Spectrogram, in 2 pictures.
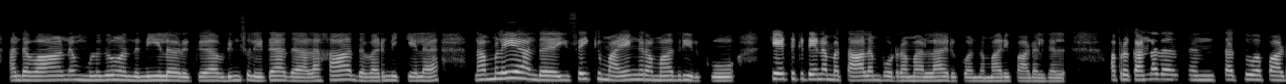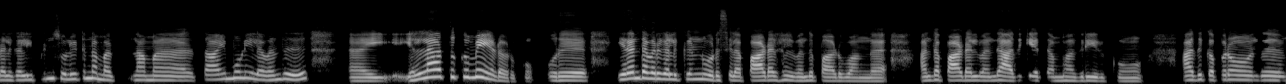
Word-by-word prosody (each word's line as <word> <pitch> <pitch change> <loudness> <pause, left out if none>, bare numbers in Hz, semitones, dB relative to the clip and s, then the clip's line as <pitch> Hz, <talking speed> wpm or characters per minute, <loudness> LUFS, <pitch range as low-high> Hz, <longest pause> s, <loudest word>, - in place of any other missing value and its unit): அந்த 200 +1 -1
வானம் 205 +2 +1
முழுதும் 205 +2 0
வந்து 190 -2 -1
நீலம் 195 -1 +2
இருக்கு. 175 +1 -3
அப்டின்னு 180 +2 -4
சொல்லிட்டு 185 -1 -1
அது 180 -1 -5
அழகா 180 +5 -2
அந்த 185 -3 -4
வர்ணிக்கையில, 180 0 -3 0.5
நம்மளே 260 +5 +3 0.2
அந்த 215 -3 -1 0.2
இசைக்கு 255 +5 -1
மயங்குற 215 +3 0
மாதிரி 200 +1 -1
இருக்கும். 175 +1 -1 0.4
கேட்டுக்கிட்டே 250 -2 +6
நம்ம 220 -2 -1
தாளம் 195 +1 +1
போடுற 185 -1 -3
மாரிலாம் 175 +1 -1
இருக்கும். 170 -1 -6
அந்த 160 0 -4
மாதிரி 165 +1 -2
பாடல்கள். 155 -1 -5 0.5
அப்றம் 225 +1 -1
கண்ணதாசன் 220 -2 -2 0.2
தத்துவ 220 +2 -2
பாடல்கள் 200 0 0
இப்டின்னு 270 +7 -4
சொல்லிட்டு, 245 +3 -2
நம்ம 235 -6 0 0.3
நம்ம 205 0 -1 0.5
தாய்மொழில 260 +3 0
வந்து 235 +2 0 0.6
அ - - -2 0.6
எல்லாத்துக்கும் 335 +4 +5 0.2
எடம் 180 -6 -1
இருக்கும். 145 -2 -15 0.2
ஒரு 185 +1 +1 0.6
இறந்தவர்களுக்குனு 245 -3 +3
ஒரு 195 - -3
சில 190 -2 -1
பாடல்கள் 190 +1 +3
வந்து 185 +2 -2
பாடுவாங்க. 160 -2 -2 0.5
அந்த 190 +4 -1
பாடல் 190 0 +4
வந்து 185 +3 -2
அதுக்கு 185 +2 -1
ஏத்த 175 0 -9
மாதிரி 175 0 -3
இருக்கும். 155 -1 -8 0.5
அதுக்கப்பறம் 215 0 -2
வந்து 200 0 -3
200 Hz, 135 wpm, -24 LUFS, 180-225 Hz, 0.6 s, கேட்டுக்கிட்டே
